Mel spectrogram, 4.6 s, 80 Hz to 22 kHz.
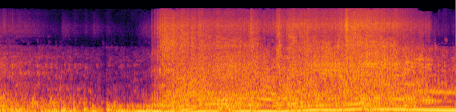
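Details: Volvo V70 T5 with an exhaust leak that was welded a year ago and has reopened badly: loud raspy blowing and popping swelling with each rev over a throaty engine note.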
